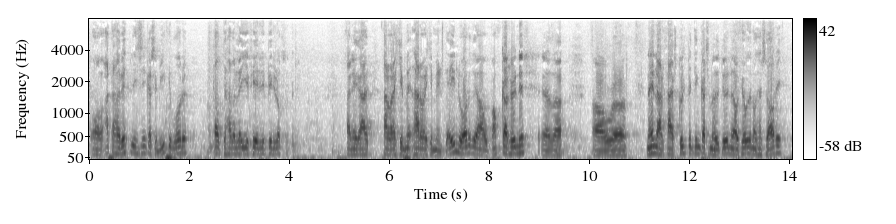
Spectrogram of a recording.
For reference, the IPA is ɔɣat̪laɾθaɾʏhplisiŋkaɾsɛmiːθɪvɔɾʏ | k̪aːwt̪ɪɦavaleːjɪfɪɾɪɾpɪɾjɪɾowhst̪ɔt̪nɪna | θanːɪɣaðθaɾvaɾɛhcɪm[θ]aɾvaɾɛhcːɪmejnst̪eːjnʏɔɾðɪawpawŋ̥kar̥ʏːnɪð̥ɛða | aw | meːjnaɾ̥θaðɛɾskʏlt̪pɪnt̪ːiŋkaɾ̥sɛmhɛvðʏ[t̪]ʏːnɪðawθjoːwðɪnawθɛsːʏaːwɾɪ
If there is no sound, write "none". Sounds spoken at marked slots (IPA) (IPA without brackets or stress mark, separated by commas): θ, t̪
